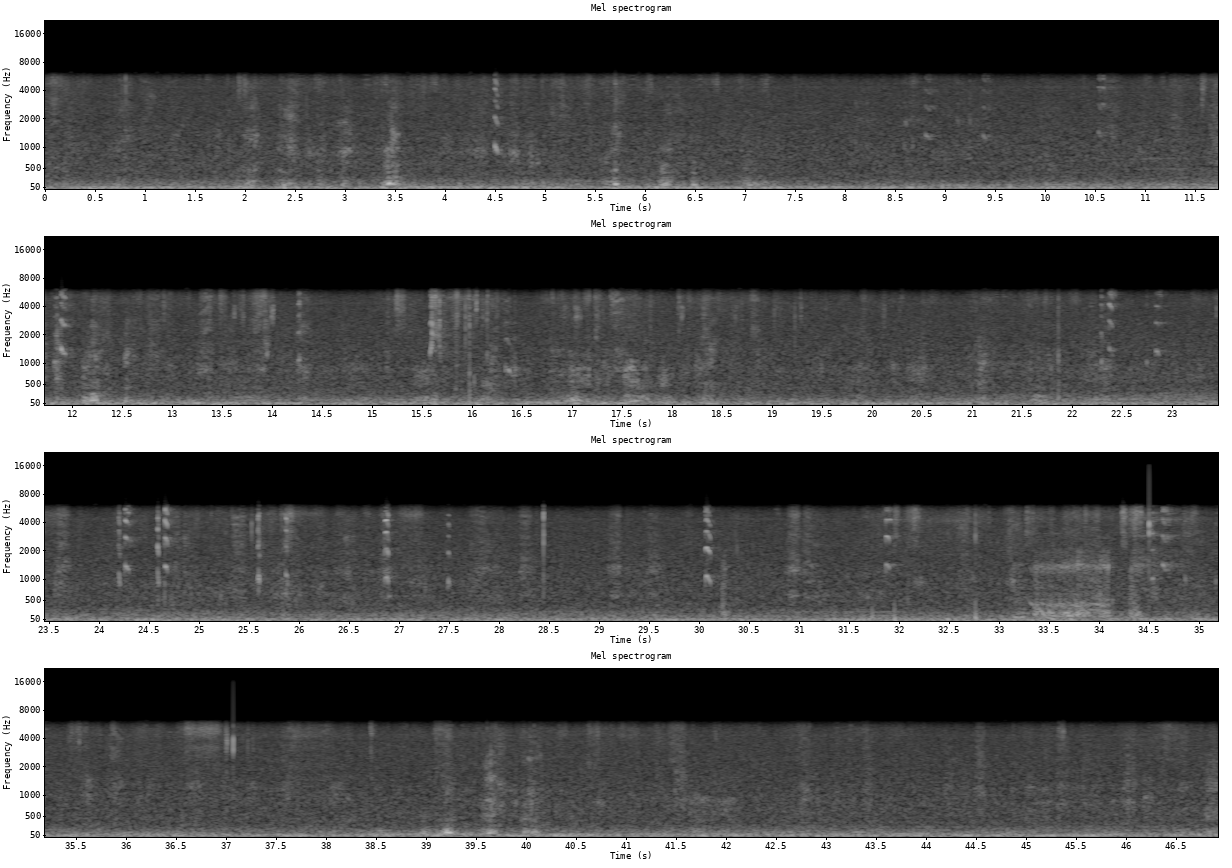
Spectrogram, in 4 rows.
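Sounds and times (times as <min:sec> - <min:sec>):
dogs play-fighting: 0:00.0 - 0:46.9
dog growling: 0:01.8 - 0:07.2, 0:11.2 - 0:14.4, 0:15.1 - 0:19.0, 0:33.0 - 0:35.0, 0:38.9 - 0:40.5, 0:45.9 - 0:46.9.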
